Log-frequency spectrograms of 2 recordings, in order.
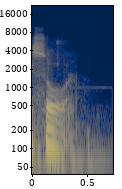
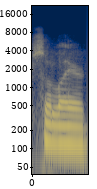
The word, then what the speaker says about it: Soler: Earlier this week, or around this weekend, you might be familiar with the name Jorge Soler. Or Soler, depending on how you want to pronounce it. I've heard it both ways.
